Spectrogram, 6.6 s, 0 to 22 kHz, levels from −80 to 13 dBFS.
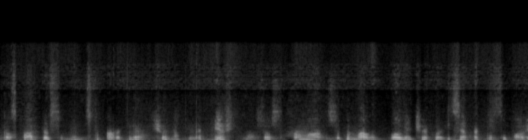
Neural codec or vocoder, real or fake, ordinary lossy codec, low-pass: codec, 44.1 kHz, 0.9 kbps, DAC; fake; Opus, 32 kbps; 14.4 kHz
